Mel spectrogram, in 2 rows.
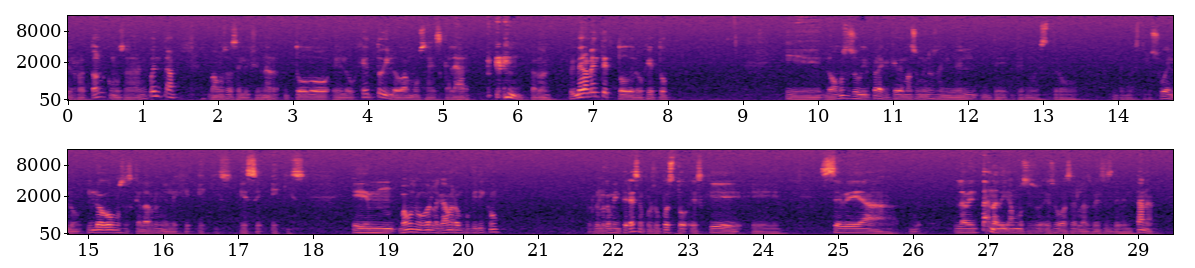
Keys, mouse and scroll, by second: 3.9 a, 4.7-6.7 middle drag, 7.0 s, 9.1 click, 10.0-12.6 drag, 14.0-14.9 typing, 15.7 click, 16.4 KP_0, 18.1 Tab, 19.1 right click, 20.7 g, 22.7 click, 23.4 r, 28.2 click.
